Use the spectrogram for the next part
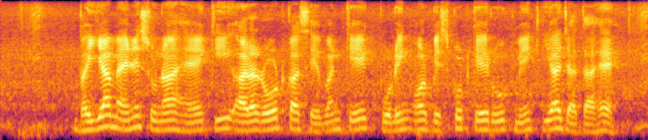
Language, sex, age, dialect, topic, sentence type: Hindi, male, 18-24, Hindustani Malvi Khadi Boli, agriculture, statement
